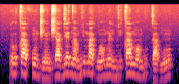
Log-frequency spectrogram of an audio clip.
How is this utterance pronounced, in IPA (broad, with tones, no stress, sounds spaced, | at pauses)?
ɾ o˦ t a˦˨ f ũ˧ d͡ʒ ɛ̃˨ d͡ʒ a˧ ɡ ɛ˦ d ã˧ b i˦ m a˦˨ ɡ͡b ɔ̃˨˦ b ɛ̃˦˨ ɡ͡b i˧ t a˦ m ɔ̃˧ b u˧ ɡ a˨ b ũ˨˦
